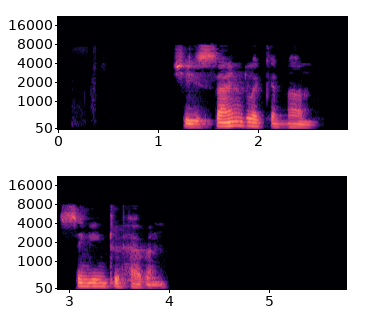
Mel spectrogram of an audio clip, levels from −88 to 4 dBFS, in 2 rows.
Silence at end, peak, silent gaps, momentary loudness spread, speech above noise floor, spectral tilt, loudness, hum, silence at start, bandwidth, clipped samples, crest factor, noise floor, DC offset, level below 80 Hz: 1.8 s; -6 dBFS; 2.69-2.90 s; 15 LU; over 66 dB; -5 dB/octave; -24 LUFS; none; 1.15 s; 8.2 kHz; under 0.1%; 22 dB; under -90 dBFS; under 0.1%; -56 dBFS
